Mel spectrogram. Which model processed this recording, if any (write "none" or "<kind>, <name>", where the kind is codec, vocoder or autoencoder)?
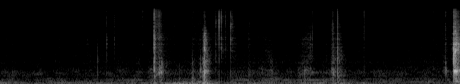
codec, DAC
